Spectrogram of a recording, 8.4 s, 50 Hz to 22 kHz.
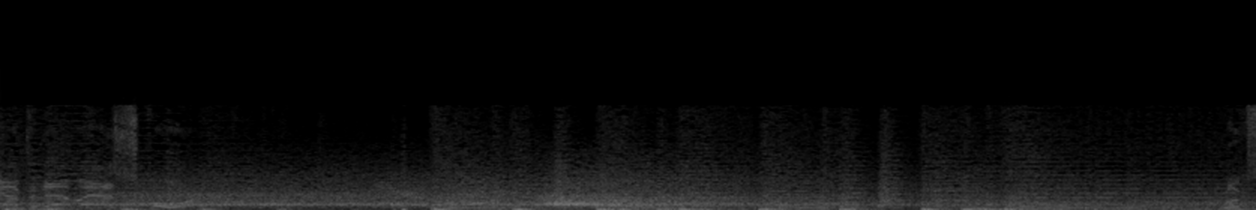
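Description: Stadium crowd noise from the NCAA 25 college football video game, a broad steady roar with scattered cheers and thumps, running under the play-by-play commentary.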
